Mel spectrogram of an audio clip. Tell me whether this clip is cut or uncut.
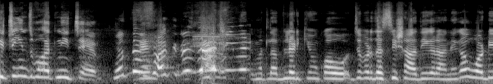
cut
